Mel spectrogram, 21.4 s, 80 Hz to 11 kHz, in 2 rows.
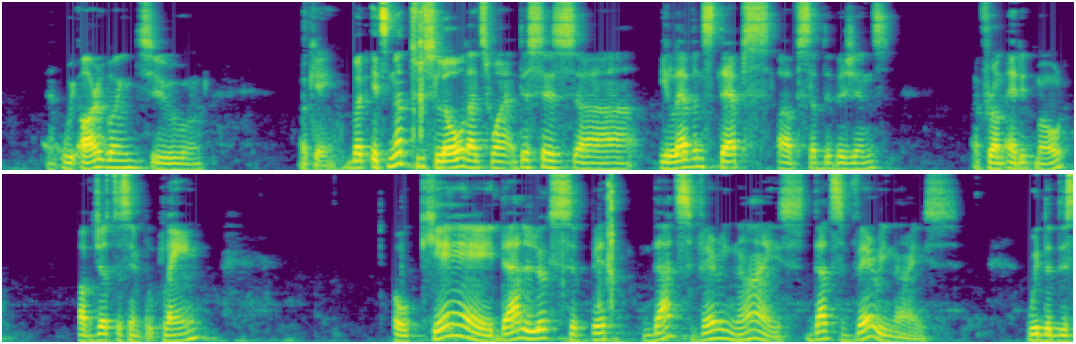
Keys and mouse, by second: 14.9 middle click, 17.4 ctrl+s, 20.3-21.4 middle drag.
